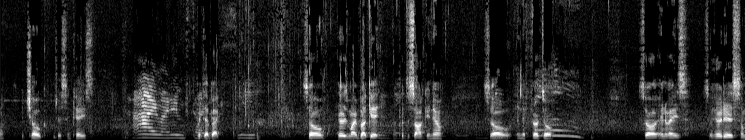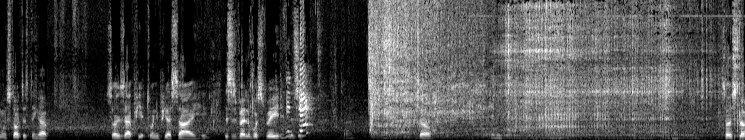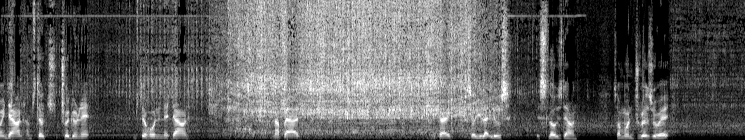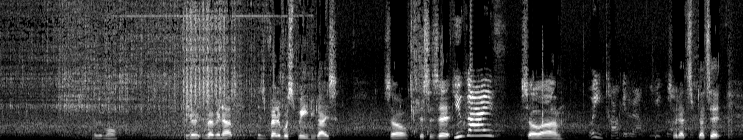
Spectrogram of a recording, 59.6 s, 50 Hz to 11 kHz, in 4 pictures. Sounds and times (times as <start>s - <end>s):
Water: 4.6s - 6.8s, 19.0s - 19.6s, 22.3s - 25.4s, 31.7s - 40.5s, 43.2s - 50.9s, 52.8s - 53.5s
Pump (liquid): 4.7s - 7.5s, 22.2s - 40.8s, 43.2s - 51.1s, 52.8s - 53.4s.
